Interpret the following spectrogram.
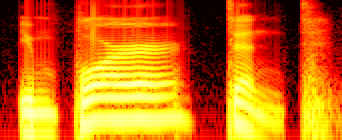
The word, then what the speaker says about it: important: Lalu pada 3 syllable. Important. Yang di stressing adalah for-nya. Kemudian visible.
